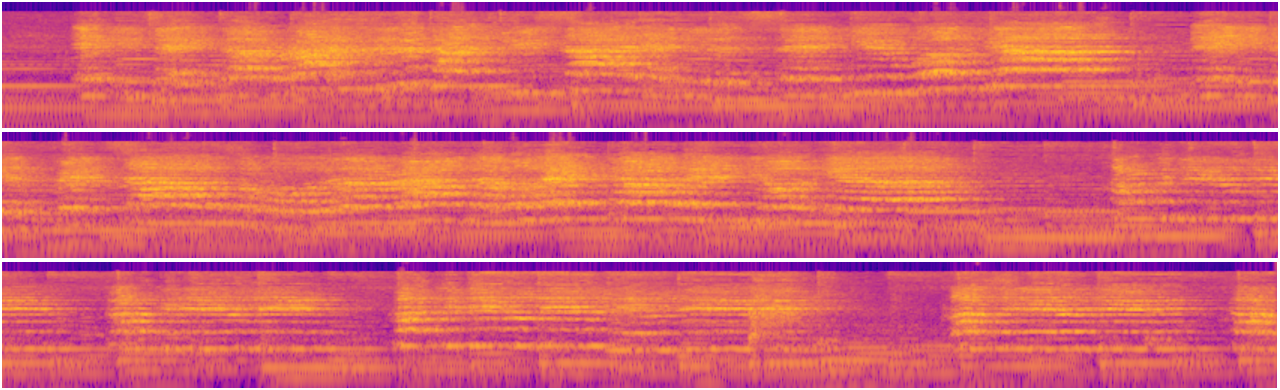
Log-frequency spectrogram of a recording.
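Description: Young children's choir singing with instrumental accompaniment; the voices come in just after the start over held accompanying notes.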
